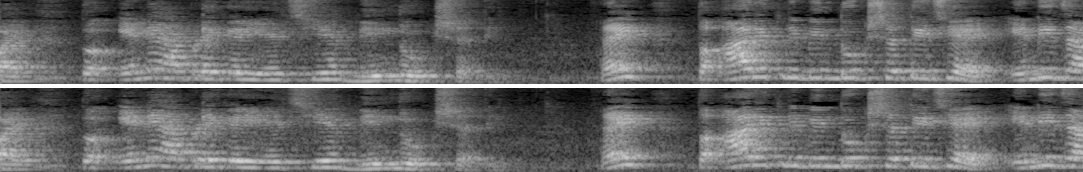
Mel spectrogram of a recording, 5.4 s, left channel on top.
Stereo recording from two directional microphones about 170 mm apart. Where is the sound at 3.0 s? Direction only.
20° left (ahead or behind).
